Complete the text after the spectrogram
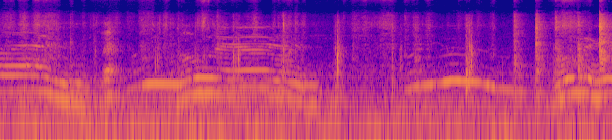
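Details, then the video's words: Cats squaring off in a fight, giving lower wavering yowls that rise and sag, broken by clicks and knocks, with a fainter second voice joining in. "CAT FIGHT ANGRY CATS - Making weird noise"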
